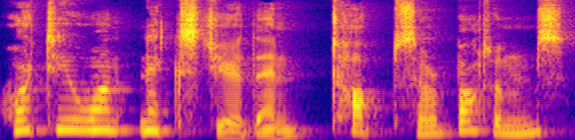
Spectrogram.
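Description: A man voicing a clever farmer's wife in a storybook, speaking brisk and persuasive. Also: high voice, wildly swooping pitch, a little mellow, pitched above the performer's own voice, heavily acted.

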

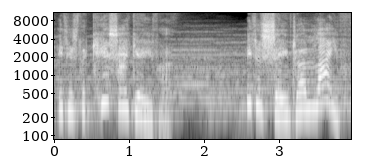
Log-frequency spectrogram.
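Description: Boy hero for a storybook, played by a narrator: brave, excitable, commanding, high and exclamatory. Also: measured pace, over music. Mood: relieved, eager. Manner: exclamatory, earnest. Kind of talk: children's storybook reading.

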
